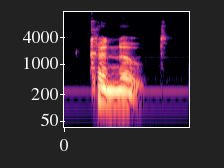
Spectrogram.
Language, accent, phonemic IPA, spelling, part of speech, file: English, US, /kəˈnoʊt/, connote, verb, En-us-connote.ogg
- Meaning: 1. To signify beyond its literal or principal meaning 2. To possess an inseparable related condition; to imply as a logical consequence 3. To express without overt reference; to imply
